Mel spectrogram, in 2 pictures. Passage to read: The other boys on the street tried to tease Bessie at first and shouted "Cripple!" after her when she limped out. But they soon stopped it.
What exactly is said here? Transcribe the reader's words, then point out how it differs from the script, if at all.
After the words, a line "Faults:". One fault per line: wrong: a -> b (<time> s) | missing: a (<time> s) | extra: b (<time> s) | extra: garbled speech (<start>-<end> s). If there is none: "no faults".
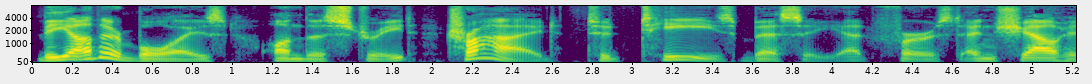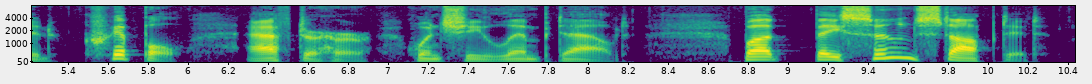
The other boys on the street tried to tease Bessie at first and shouted "Cripple!" after her when she limped out. But they soon stopped it.
Faults:
no faults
